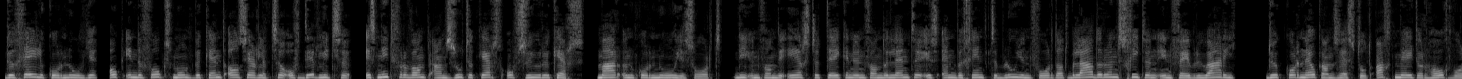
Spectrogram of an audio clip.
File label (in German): Korneelkirsche Text Holl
